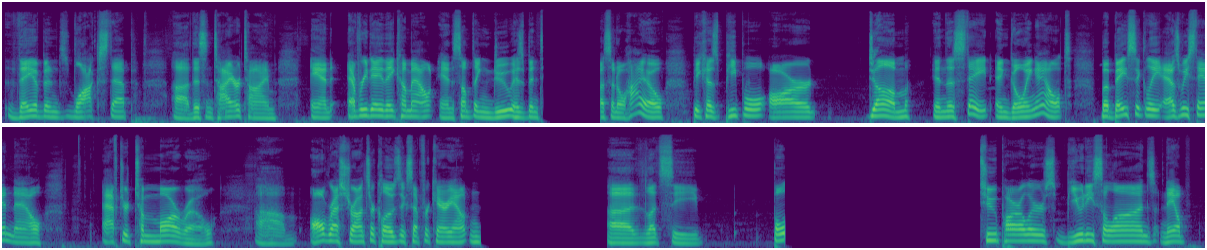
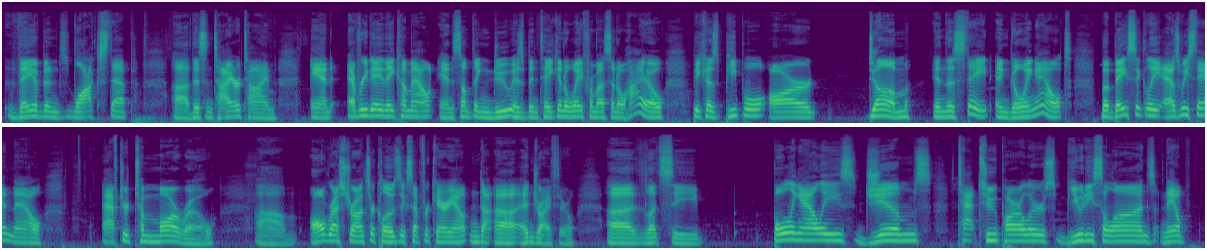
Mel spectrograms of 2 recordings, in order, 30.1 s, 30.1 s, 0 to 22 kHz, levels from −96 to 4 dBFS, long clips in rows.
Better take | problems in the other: second | audio cutting out; at 7 s for 0.5 s, at 21 s for 1.5 s and at 25 s for 2.5 s

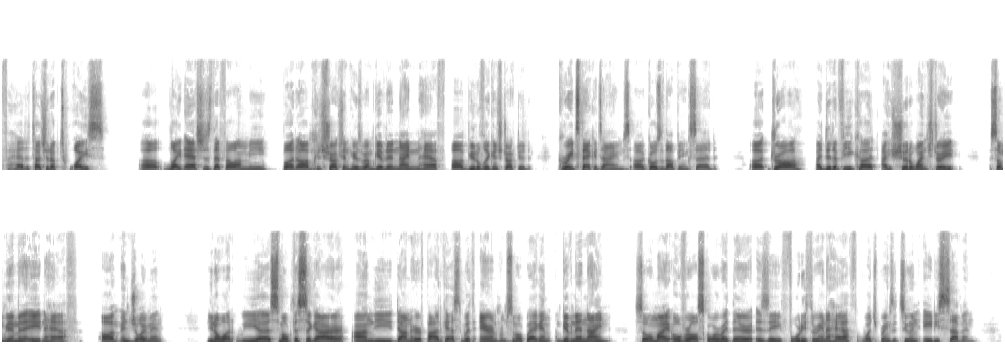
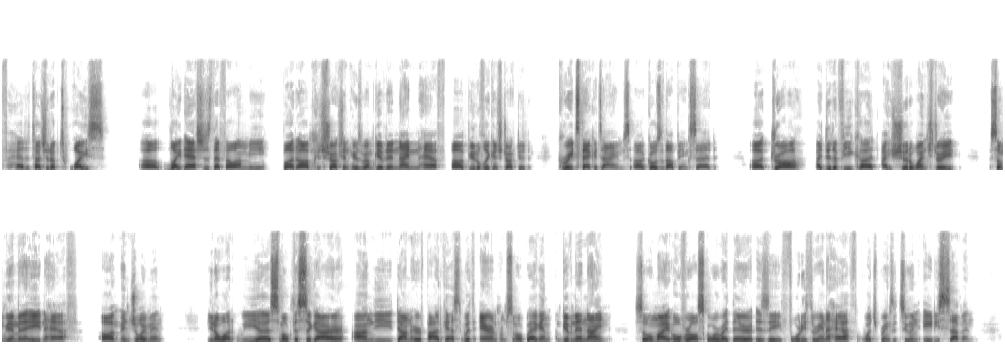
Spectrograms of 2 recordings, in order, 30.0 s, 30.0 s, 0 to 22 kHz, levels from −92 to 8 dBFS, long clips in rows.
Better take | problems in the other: first | thin; very; fading below 400 Hz

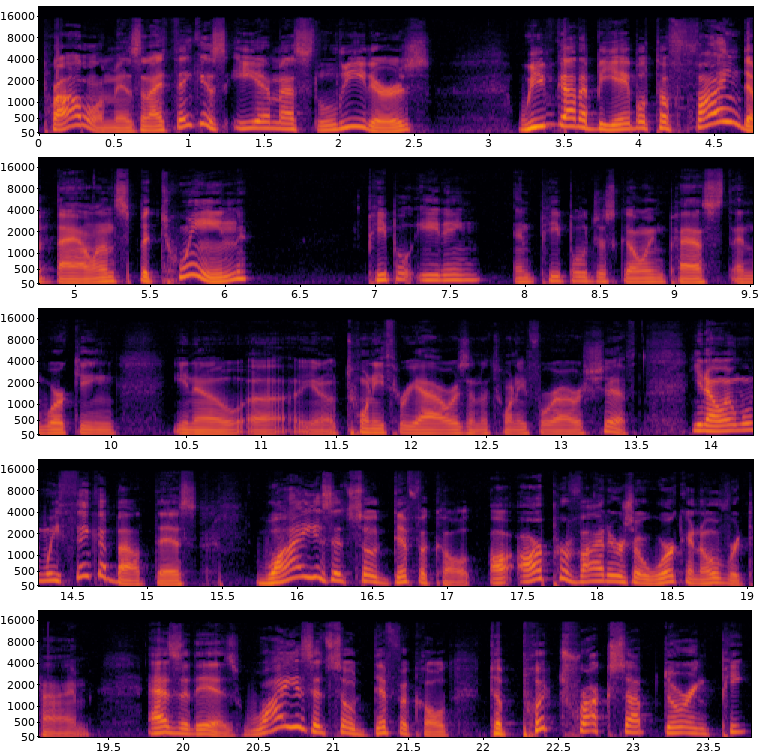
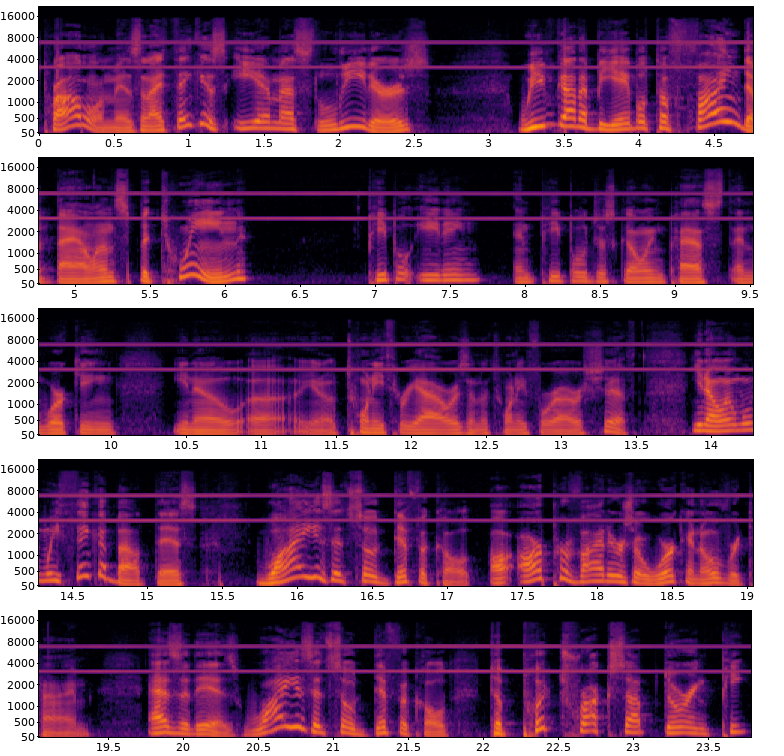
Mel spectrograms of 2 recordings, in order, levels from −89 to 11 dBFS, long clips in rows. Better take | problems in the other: first | high-pitched whine; noticeable; throughout; 3 kHz, 15 dB below the speech

